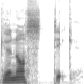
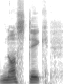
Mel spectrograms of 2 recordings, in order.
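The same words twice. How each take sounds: First: The first G sound is pronounced. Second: The first G sound is silent. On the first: "if we were to pronounce the G, we would be saying Gnostic" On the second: "has a silent G in front of it"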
